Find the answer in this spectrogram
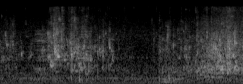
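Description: Pool water splashing and lapping as a child paddles through it in a life vest and water wings, a little louder about half a second in and quieter past the middle.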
